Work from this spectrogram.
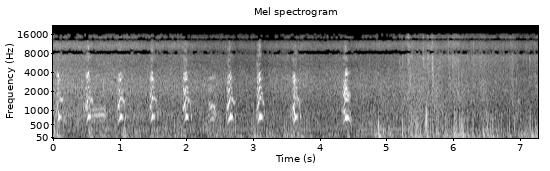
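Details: Sheltie playing ball by the sea with an air shooter launcher: a steady series of about ten high, sharp barks, roughly two per second, stopping midway as wind and surf noise swell.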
